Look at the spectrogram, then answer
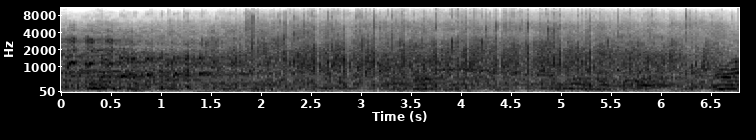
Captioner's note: applause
